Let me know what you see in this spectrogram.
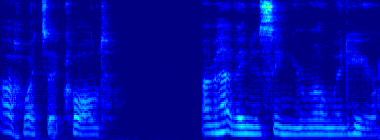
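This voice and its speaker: A woman speaks with a dark, mellow tone. Her pitch is medium. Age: 80s+. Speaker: planner video creator. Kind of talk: tutorial. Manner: halting.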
